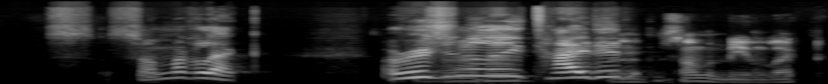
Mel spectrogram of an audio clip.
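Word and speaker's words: Sommarlek: um summer interlude or how it is pronounced in Swedish Aiden well summer lick summer luck originally titled someone being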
